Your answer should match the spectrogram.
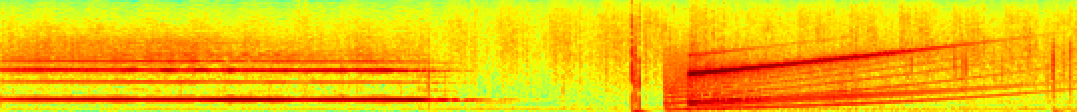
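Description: Film background score: a single held note for about three and a half seconds, then a sharp hit and a long, slowly rising pitch glide.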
